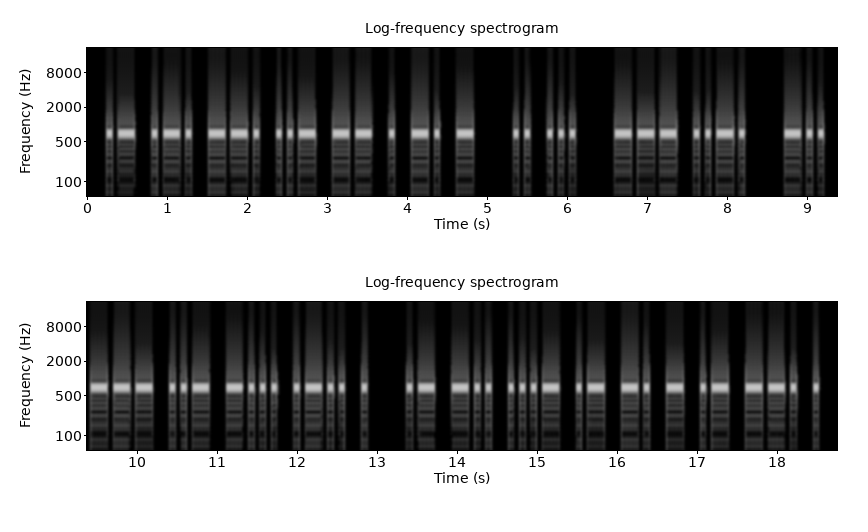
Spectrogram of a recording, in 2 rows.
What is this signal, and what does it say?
Morse code, heard as a keyed tone, about 17 wpm, 700 Hz. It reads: ARGUMENT IS OF DOUBLE ADVANTAGE
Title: Sentences from Top 1400 Words 17wpm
